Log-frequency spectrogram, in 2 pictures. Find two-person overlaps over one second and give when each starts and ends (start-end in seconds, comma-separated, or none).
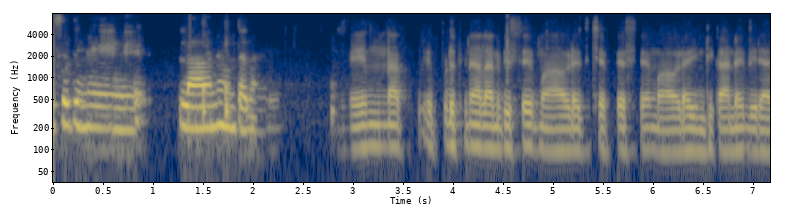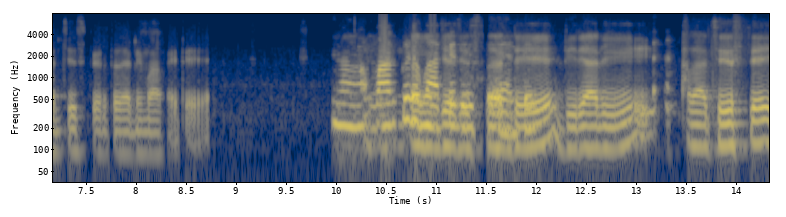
10.5-11.9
